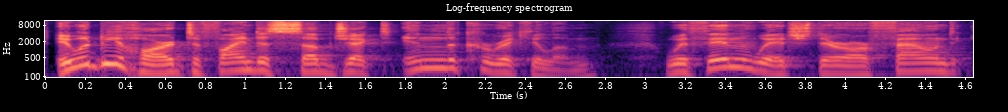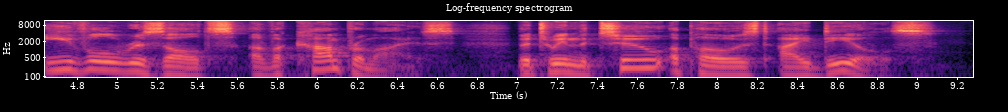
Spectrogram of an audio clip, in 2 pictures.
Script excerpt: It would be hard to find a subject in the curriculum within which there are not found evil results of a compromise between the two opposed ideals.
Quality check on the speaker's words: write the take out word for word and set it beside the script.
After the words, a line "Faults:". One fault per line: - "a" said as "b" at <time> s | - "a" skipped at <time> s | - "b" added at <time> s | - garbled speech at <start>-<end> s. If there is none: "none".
It would be hard to find a subject in the curriculum within which there are found evil results of a compromise between the two opposed ideals.
Faults:
- "not" skipped at 4.1 s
